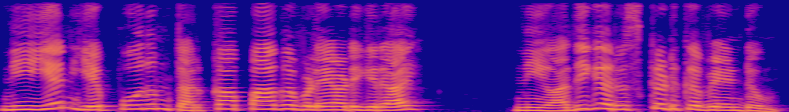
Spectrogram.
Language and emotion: Tamil, angry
